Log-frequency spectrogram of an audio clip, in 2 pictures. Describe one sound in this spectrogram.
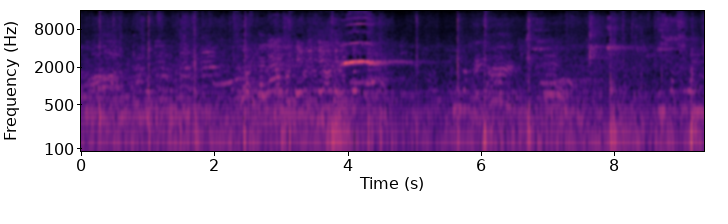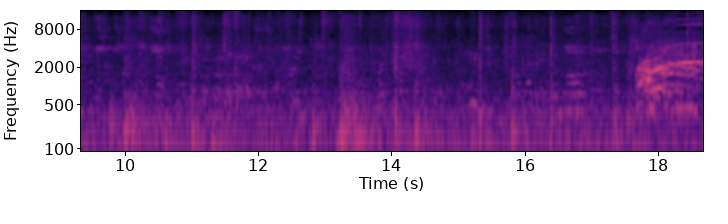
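A volleyball is struck by players' hands and forearms outdoors.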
